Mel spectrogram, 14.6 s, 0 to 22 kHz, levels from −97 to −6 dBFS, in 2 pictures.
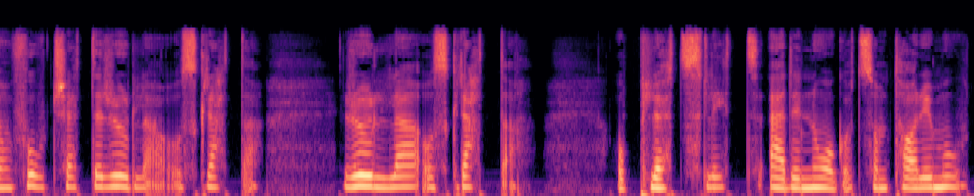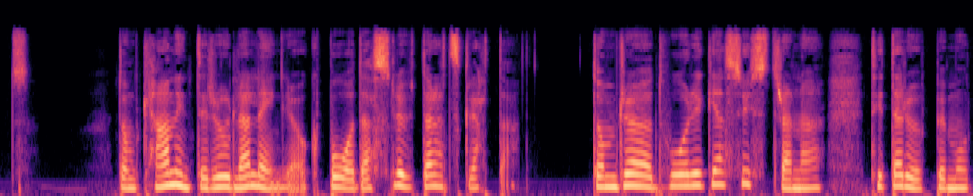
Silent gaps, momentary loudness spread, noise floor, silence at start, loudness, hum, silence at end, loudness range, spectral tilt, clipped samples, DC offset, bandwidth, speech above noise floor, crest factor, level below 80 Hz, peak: none; 14 LU; -61 dBFS; 0 s; -21 LUFS; none; 0 s; 3 LU; -4.5 dB/octave; under 0.1%; under 0.1%; 12 kHz; 40 dB; 18 dB; -46 dBFS; -4 dBFS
